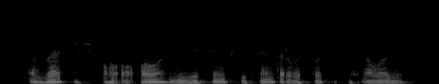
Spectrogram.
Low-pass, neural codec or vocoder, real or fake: 3.6 kHz; none; real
